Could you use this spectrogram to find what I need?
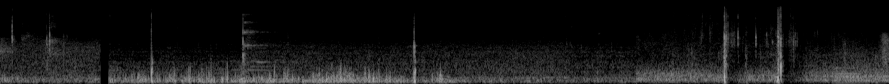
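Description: A soccer ball is kicked with a thud.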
